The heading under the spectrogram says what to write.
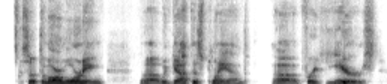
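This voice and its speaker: Speaking at a very slow pace, a man uses lively intonation. His pitch sits in the medium range. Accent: Alabama. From US South, Alabama (Tuscaloosa). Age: 60s. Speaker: podcast host. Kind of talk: casual monologue. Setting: live stream.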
